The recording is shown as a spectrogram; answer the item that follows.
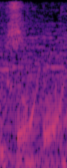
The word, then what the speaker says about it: Rhys: RHYS, yes, that's Reese.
